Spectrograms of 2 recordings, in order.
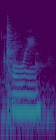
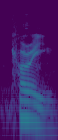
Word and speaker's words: Colleen: My name is Colleen. Colleen. Kareem. Colleen. What do you do for a living? Just accept the name Gordon gives you even if you pronounce it just wrong.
